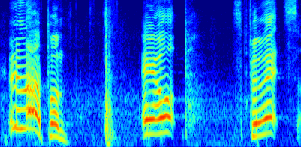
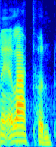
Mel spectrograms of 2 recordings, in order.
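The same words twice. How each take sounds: First: Very high, very loud Yorkshire yell; Yorkshire shout. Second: Said in the usual way. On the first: Pretend. Vlogger calling spirits in a sudden loud Yorkshire shout. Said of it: "I don't know why I'm Yorkshire all of a sudden".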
